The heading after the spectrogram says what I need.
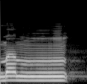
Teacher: نون ساکن ہے اور اس کے بعد میں کاف ہے، اخفا کے حرفوں میں سے ایک حرف ہے تو نون کی آواز کو ناک میں چھپائیں گے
